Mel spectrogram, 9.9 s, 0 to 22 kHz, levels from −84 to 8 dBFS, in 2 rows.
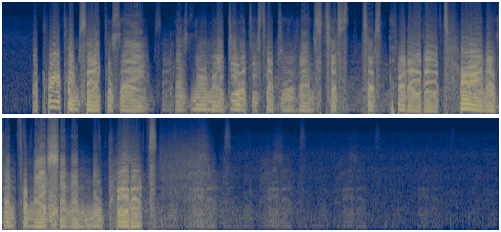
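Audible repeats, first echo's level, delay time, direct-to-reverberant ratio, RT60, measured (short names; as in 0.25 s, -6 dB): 3, -19.0 dB, 0.751 s, none, none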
